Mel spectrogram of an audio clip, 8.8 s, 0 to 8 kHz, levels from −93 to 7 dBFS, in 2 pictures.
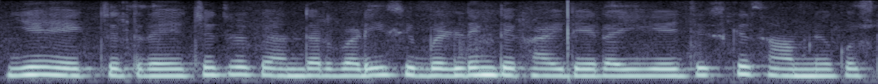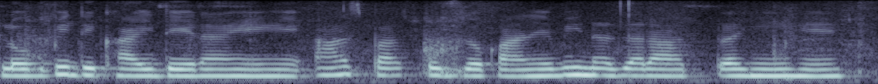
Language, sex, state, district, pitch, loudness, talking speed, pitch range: Hindi, female, Madhya Pradesh, Bhopal, 205 Hz, -15 LUFS, 210 wpm, 200-215 Hz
